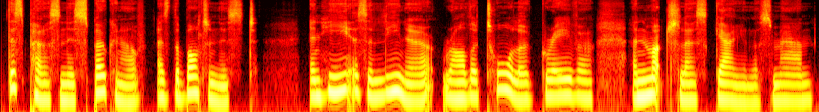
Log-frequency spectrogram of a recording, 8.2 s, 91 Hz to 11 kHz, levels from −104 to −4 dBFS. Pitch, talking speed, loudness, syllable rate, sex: 175 Hz, 155 wpm, -22 LUFS, 4.6 syllables/s, female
